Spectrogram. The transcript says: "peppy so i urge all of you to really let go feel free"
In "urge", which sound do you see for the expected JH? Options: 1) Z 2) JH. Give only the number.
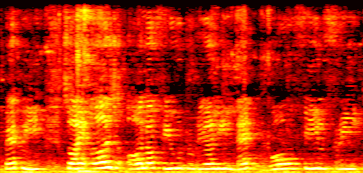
2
